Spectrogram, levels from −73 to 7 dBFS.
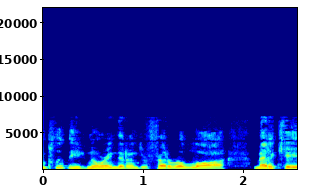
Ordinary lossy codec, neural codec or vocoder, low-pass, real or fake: MP3, 32 kbps; none; 7.2 kHz; real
